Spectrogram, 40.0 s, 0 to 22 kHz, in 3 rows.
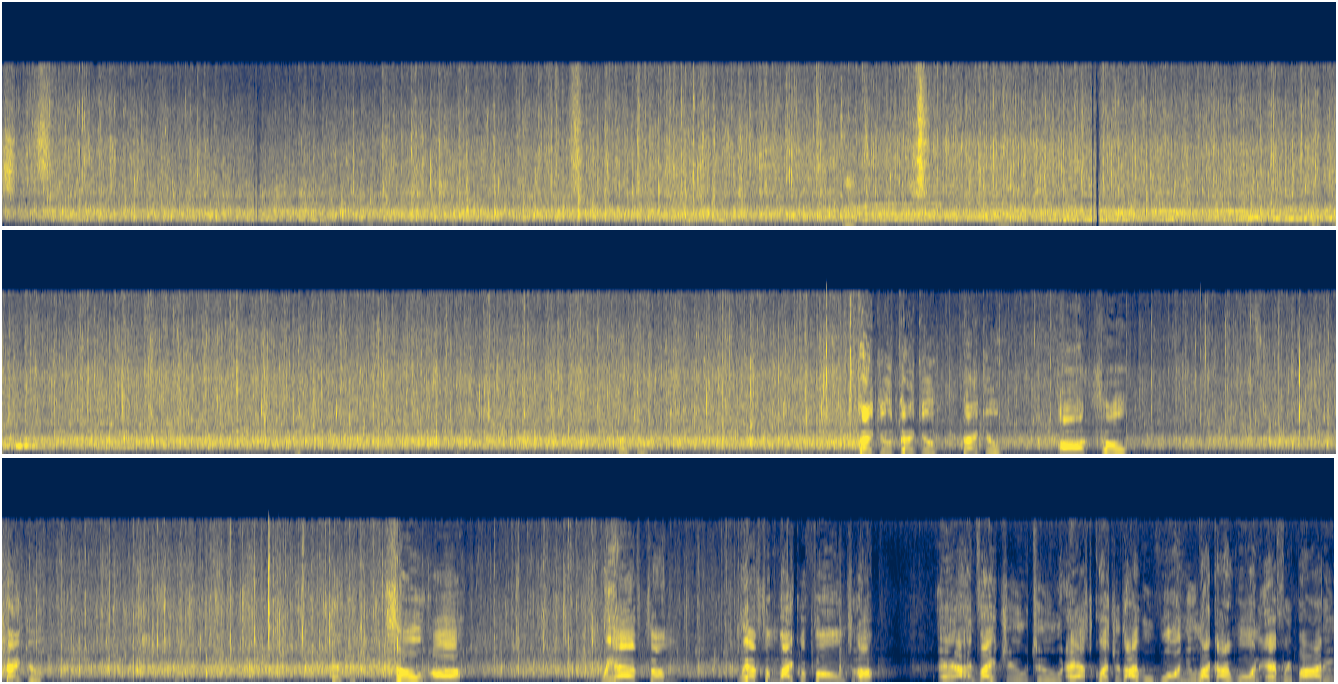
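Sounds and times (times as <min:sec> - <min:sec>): large audience applauding: 0:00.0 - 0:35.4.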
